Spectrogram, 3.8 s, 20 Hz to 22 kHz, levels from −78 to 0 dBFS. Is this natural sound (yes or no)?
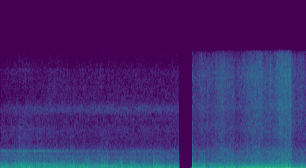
no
